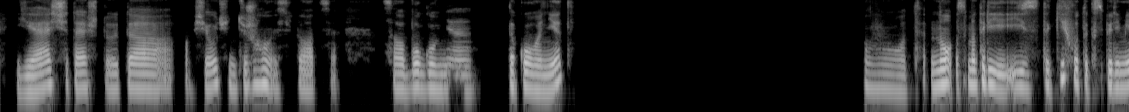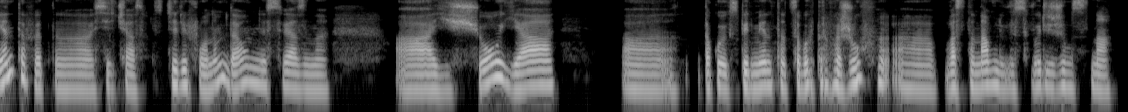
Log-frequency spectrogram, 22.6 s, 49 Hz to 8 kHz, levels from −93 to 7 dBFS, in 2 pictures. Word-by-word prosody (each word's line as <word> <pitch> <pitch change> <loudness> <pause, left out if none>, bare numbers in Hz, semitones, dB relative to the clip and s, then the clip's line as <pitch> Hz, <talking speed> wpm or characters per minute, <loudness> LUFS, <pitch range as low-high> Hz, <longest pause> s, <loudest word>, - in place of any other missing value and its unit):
Я 130 +5 +1
считаю, 150 -3 0
что - - -9
это 140 0 0
вообще 145 0 -4
очень 160 -4 -3
тяжёлая 170 +4 -2
ситуация. - - -7 0.4
Слава 145 -1 -1
богу, 145 +1 +1
у - - -1
меня 135 -1 -6 0.3
такого 150 -2 +3
нет. 140 - +1 2.9
Вот, 140 -4 -8 0.2
но 175 +4 +6
смотри, 170 -4 +3 0.2
из 150 -2 +1
таких 200 +8 -2
вот 180 - 0
экспериментов, 180 - +2
это 140 -1 -2
сейчас 140 -1 -3
вот - - -21
с - - -12
телефоном, 170 +2 +1
да, 145 -2 +2
у 190 - 0
меня 175 -4 -1
связано, 140 -3 -1 0.7
а 135 0 +2
ещё 150 - +3
я, 170 -3 +5 0.6
а, 135 -1 -3 0.3
такой 145 0 +2
эксперимент 155 +3 +1
над 150 -3 -2
собой 160 0 +1
провожу, 170 +3 +1
а, 140 -6 -3
восстанавливаю 150 +1 +1
свой 150 +3 -2
режим 150 0 -3
сна. 135 -2 -2
150 Hz, 115 wpm, -27 LUFS, 140-165 Hz, 2.9 s, но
